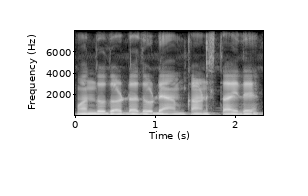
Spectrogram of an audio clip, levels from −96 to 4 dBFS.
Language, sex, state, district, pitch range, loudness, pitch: Kannada, female, Karnataka, Bidar, 90-95 Hz, -14 LUFS, 90 Hz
